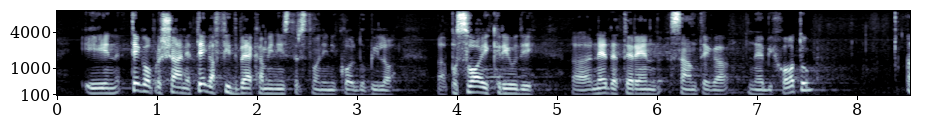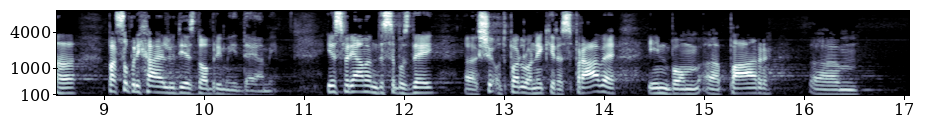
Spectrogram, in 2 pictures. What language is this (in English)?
Slovenian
